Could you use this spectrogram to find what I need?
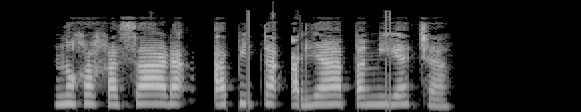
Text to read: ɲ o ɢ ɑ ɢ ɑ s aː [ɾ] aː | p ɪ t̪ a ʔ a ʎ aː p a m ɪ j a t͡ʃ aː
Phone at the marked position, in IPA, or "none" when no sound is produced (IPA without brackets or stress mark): ɾ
